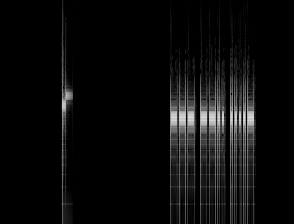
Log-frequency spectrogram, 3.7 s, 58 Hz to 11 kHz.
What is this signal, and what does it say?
Morse code, heard as a keyed tone, about 44 wpm, 700 Hz. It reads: OZ4
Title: Callsign Prefixes for Top 100 DXCC - 45wpm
